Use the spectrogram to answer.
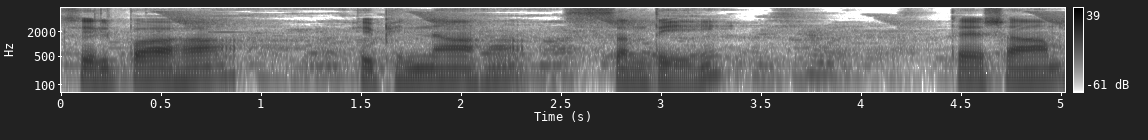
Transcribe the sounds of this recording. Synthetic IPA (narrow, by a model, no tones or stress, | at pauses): silpaːɦɐ | ʋibʱinːaːɦɐsɐnd̪iː | t̪eːʂaːm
